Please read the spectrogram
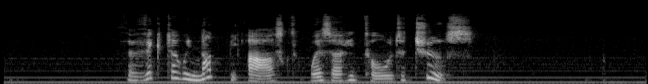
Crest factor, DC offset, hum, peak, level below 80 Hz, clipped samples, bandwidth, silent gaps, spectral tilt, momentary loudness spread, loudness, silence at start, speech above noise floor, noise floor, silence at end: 24 dB; under 0.1%; none; -4 dBFS; -50 dBFS; under 0.1%; 11.5 kHz; none; -3.5 dB/octave; 11 LU; -23 LUFS; 0.05 s; 24 dB; -48 dBFS; 0 s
